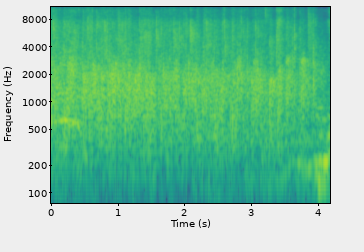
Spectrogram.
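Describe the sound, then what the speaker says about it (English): An audience at a boxing press conference in Philadelphia gives a round of applause for Katie Taylor, steady and fairly loud throughout with a crowd murmur underneath. "Ladies and gentlemen, a big round of applause for Katie Taylor."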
